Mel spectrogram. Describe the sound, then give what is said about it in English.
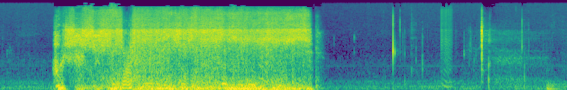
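A voice imitates a toilet flushing with a loud, steady rushing hiss lasting about two and a half seconds, then cutting off into near silence with a few faint clicks. “That is a toilet flushing actually is.”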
